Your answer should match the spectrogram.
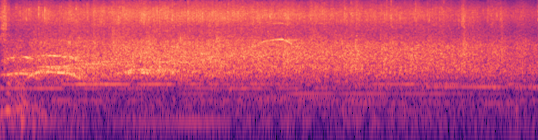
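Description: An audience claps in a dense, sustained burst of applause that stays strong throughout, easing only slightly toward the end, with a few faint whoops or cheers mixed in.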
